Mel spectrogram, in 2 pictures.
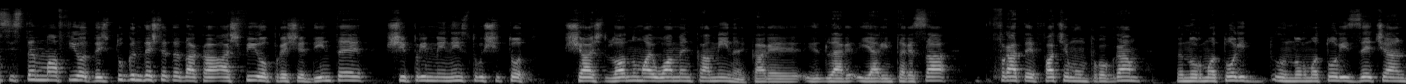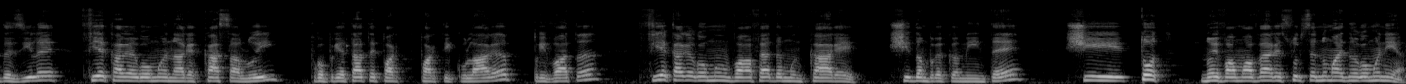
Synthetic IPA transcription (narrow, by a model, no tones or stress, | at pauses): unsist̪e̞mːafio̞t̪̚d̪e̞t͡ʃʲt̪uɡɨnd̪e̞ʃt̪e̞t̪e̞d̪akəaʃʲfio̞pɾe̞ʃe̞d̪int̪e̞ | ʃipɾimːinist̪ɾuʃit̪o̞t̪ | ʃiaʃʲluat̪̚numajoame̞nʲkamine̞kaɾe̞learjaɾint̪e̞ɾe̞sa | fɾat̪e̞fat͡ʃe̞munpɾo̞ɡɾam | ɨnurmət̪o̞ɾiɨnurmət̪o̞ɾijze̞t͡ʃeanʲd̪ezile̞ | fije̞kaɾe̞ɾo̞mɨnaɾe̞kasaluj | pɾo̞pɾie̞t̪at̪e̞parpart̪ikulaɾəpɾivat̪ə | fije̞kaɾe̞ɾo̞mɨnvaːvad̪əmɨŋkaɾe̞ | ʃid̪əɨmbɾəkəmint̪e̞ | ʃit̪o̞t̪ | no̞jvomaveaɾe̞surse̞numajd̪inro̞mɨnija̰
